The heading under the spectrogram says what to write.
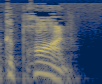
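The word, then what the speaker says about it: Kapaun: His name is pronounced differently depending on who you talk to, but I guess the family says that the proper way to pronounce it is the Bohemian way, which is what he was, Father Emil Capon.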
